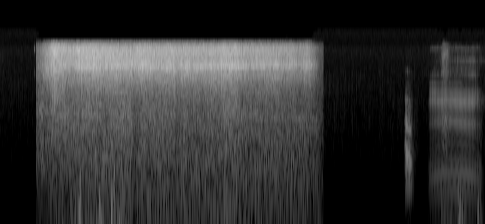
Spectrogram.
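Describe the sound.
A voice imitates hissing steam as a sound effect introducing a Steam deals segment, with one loud, steady hiss that lasts about four seconds and then cuts off. After a pause comes a short click and a brief low, moo-like vocal sound.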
